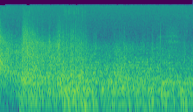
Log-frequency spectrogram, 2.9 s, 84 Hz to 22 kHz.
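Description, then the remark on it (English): The Castle Thunder stock sound effect: a loud, sustained roll of thunder with a sharp crack near the start, rumbling on densely and evenly for several seconds with no voices. “Castle Thunder isn't used so much anymore. It was in heavy rotation up until about the late 80s, particularly in animated films”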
